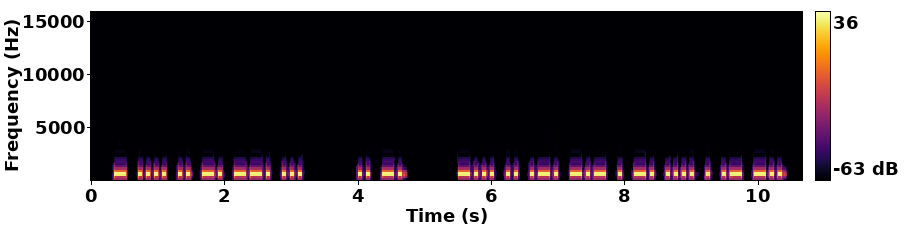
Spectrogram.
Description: Morse code, heard as a keyed tone, about 20 wpm, 700 Hz. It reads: THINGS IN BIRKENHEAD
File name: 20WPM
